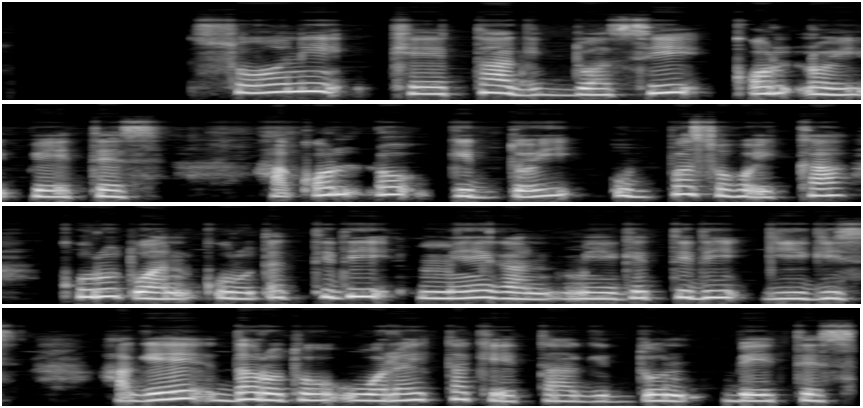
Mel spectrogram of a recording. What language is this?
Wolaytta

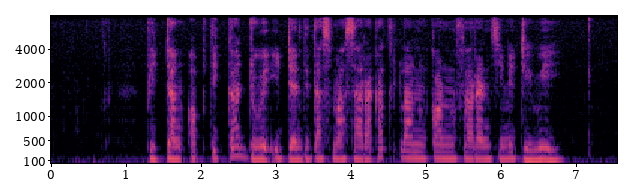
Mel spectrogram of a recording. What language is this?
Javanese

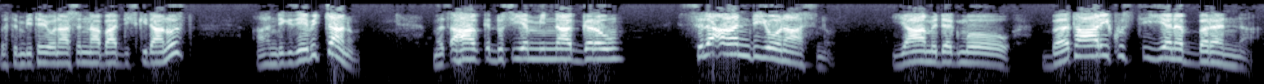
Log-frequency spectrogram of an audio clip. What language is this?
Amharic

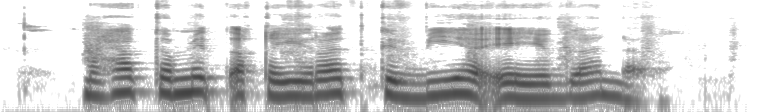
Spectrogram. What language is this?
Somali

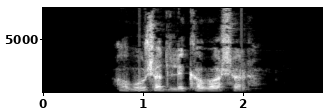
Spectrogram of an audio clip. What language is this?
Dargwa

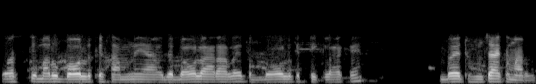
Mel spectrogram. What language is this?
Maithili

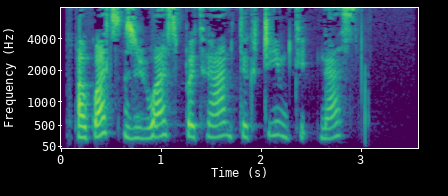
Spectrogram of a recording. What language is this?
Abkhazian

